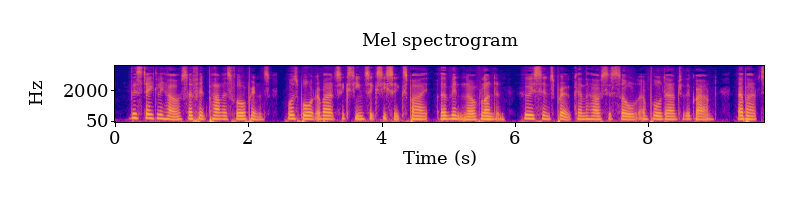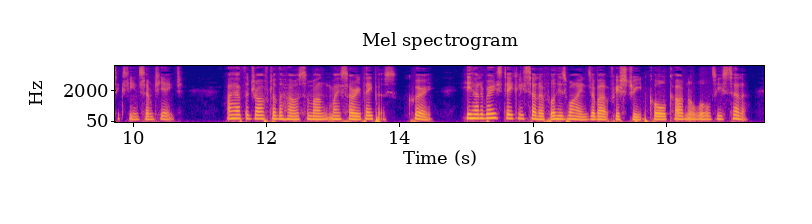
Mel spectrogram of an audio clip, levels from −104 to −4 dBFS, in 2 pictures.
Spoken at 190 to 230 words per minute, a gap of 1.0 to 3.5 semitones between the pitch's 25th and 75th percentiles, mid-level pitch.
Yes: average, 195 wpm; narrow, 2.4 semitones; medium, 170 Hz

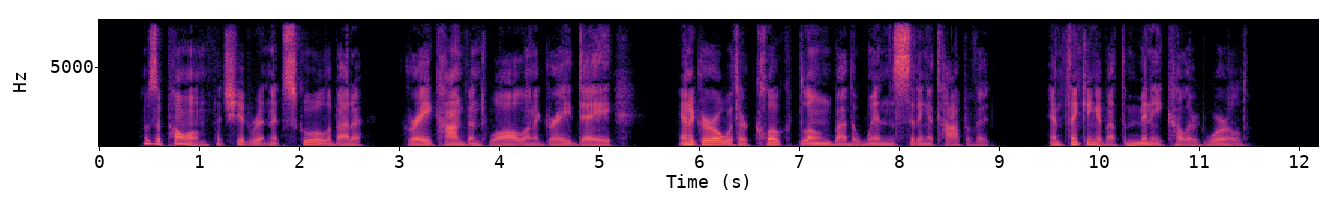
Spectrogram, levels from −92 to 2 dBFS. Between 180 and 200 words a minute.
Yes: average, 195 wpm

